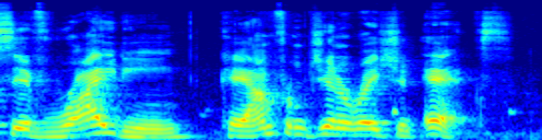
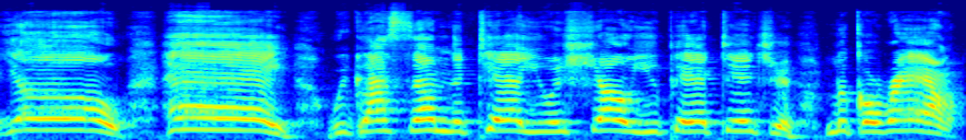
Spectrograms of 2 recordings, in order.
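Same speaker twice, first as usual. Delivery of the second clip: much higher, bright spirit voice calling out; 9 semitones higher than usual. Acted. The universe's energy urging the listener, in a high calling voice. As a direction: play a cosmic energy urging you to pay attention. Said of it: "a high vibrational energy trying to say".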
